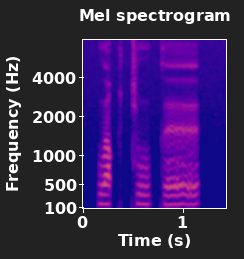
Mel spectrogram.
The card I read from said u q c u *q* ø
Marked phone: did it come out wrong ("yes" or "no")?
yes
